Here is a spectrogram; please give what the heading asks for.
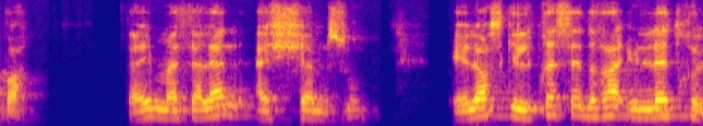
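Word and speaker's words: الشمس: Ici, le lem de l'article, on ne le prononcera pas. On dira mathalan ash-shamsu. Donc ici, je n'ai pas prononcé le lem. Je n'ai pas dit al-shamsu. J'ai dit ash-shamsu. Je suis passé au shin directement.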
